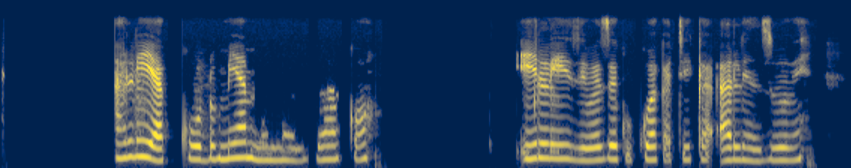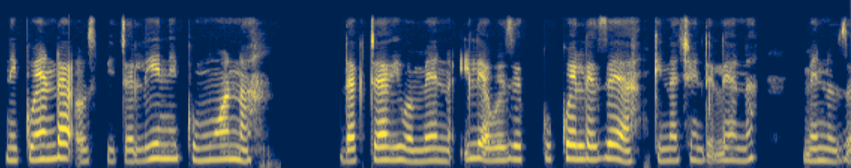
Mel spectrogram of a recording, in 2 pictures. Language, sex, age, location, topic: Swahili, female, 18-24, Kisumu, health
